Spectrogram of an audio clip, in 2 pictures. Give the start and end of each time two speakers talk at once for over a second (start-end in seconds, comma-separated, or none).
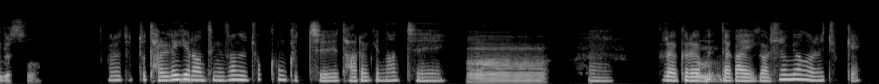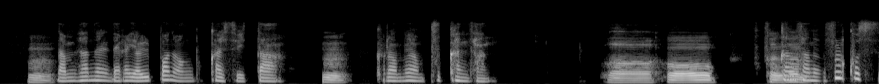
none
